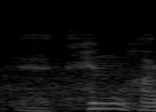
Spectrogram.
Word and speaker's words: 탱화: 정 잘하고 있지 나는 불교에서는 탱화 라고 발음을 한다는 것 아시겠죠 또 신 중간에는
